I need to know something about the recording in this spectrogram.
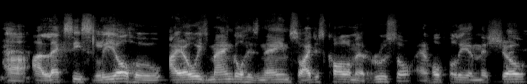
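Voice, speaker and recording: Rambling man hosting a podcast, low-pitched. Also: steady tone, brisk, fairly bright tone. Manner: loose and rambling, with many restarts and "like". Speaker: podcast host. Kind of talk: casual podcast chat.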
